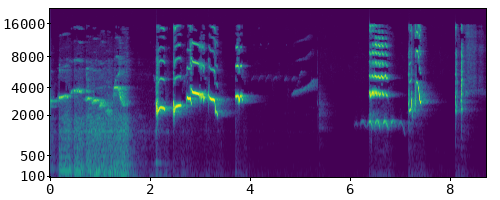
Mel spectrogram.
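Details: Female oriental magpie-robin calling to a male: a harsh rasping burst first, then clear high whistled notes, some sliding upward, in short spaced groups with long pauses.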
